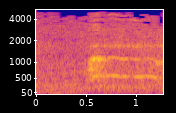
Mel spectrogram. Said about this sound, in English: And it sounds like my neighbor's dog is all excited.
